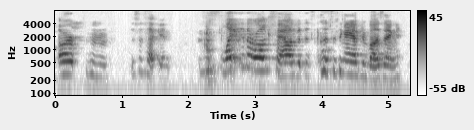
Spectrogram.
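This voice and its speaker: A woman's voice: high-pitched, a little fast, bright, forceful tone, low-quality recording. A woman chatting casually and offhandedly as co-reader and commentator on a story. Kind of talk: casual chat and amused commentary.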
